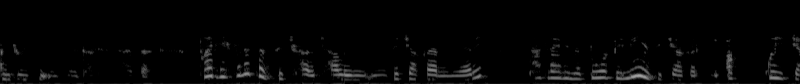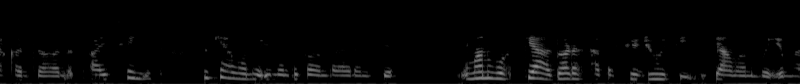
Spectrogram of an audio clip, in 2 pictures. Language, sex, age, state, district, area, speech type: Kashmiri, female, 30-45, Jammu and Kashmir, Bandipora, rural, spontaneous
